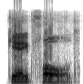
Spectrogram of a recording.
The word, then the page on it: gatefold: American English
